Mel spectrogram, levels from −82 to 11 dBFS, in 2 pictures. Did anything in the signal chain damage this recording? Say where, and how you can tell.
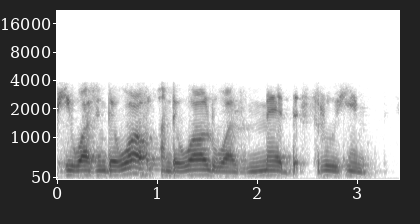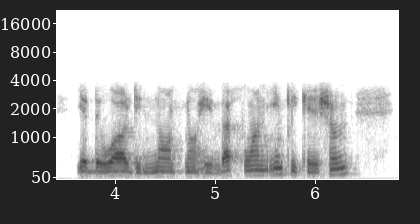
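Yes: lost AMR speech frames, a network fault. The speech stretches out and fades after "was in the" (0.84–0.94 s), "world was made through" (3.08–3.20 s) and "did not know him" (5.22–5.28 s). The decoder repeated the last good pitch and vocal-tract settings at falling gain, which fits runs of two to five 20 ms frames.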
